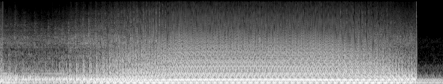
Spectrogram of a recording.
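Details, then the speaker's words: Subaru Legacy WRX swap car on start-up with only a 3-inch downpipe, straight-piped with the exhaust ending under the car: a very loud, raw, droning roar with a buzzy steady note and no muffling at all. "the exhaust ends right there under the car completely straight piped and it is the loudest car you ever heard"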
